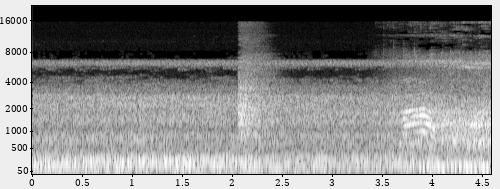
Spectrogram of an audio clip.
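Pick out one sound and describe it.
A large truck engine idles with a low rumble.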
